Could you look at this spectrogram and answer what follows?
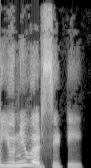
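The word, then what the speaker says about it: university: लेकिन अगर हम तीसरे एग्जाम्पल में देखें, इट इज अ यूनिवर्सिटी। यूनिवर्सिटी का जो यू है वो तो वॉवेल है, लेकिन जो उसका प्रोनाउंसिएशन है वो कॉन्सोनेंट है, जैसे कि वाई ओ ओ यू, इसीलिए इसके आगे ए का यूज हुआ है।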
